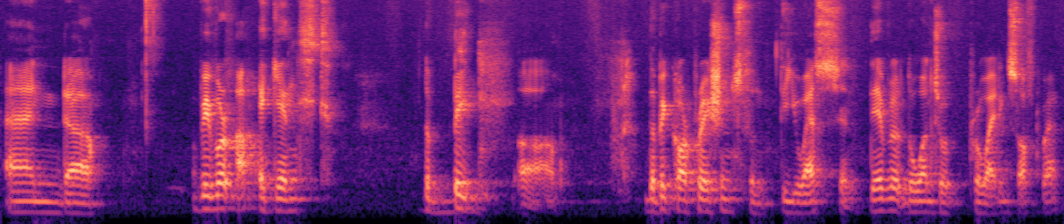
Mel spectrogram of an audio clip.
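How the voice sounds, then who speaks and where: A man's voice: lowish voice, measured pace, pauses often, rough recording. A man in his late thirties from Qatar, a guest on an interview show, talking casually with lots of fillers, restarts and easy laughs. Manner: rambling, many restarts and fillers, laughs easily. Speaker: entrepreneur guest.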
